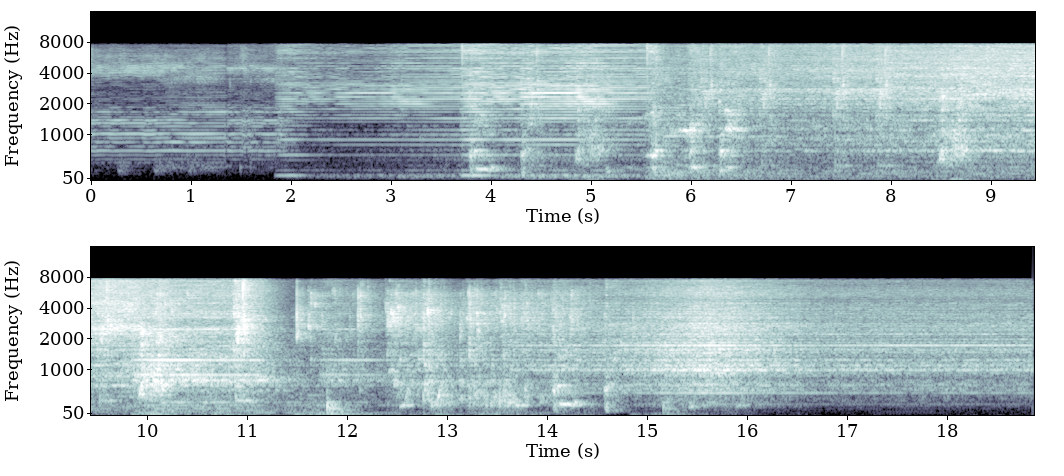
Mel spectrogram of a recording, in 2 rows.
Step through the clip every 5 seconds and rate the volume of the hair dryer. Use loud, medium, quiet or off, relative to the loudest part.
off, loud, loud, loud.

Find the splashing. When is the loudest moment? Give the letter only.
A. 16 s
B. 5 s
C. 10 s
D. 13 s
C.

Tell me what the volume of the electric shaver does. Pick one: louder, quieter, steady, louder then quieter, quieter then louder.
louder then quieter.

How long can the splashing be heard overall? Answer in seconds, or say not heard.
11 s.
